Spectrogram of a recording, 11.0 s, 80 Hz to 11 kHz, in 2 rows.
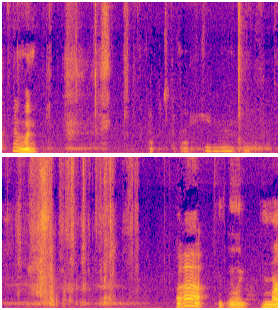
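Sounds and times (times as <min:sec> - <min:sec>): paper sticker rustling: 0:04.7 - 0:08.3.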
